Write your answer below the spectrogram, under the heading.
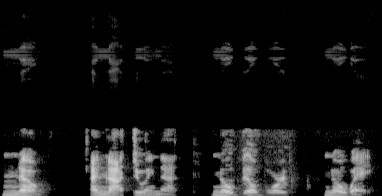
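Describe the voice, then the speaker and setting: Woman doing a gruff reluctant father. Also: on the low side, slow pace. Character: gruff stubborn middle-aged father. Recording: muffled lo-fi recording.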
